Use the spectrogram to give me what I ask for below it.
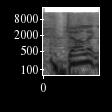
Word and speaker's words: Dalek: Dalek rhymes with garlic.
